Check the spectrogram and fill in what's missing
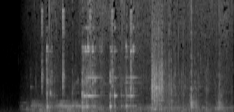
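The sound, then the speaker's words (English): Ice cubes clink and rattle into a glass to cool a drink in a quick, irregular burst of bright chimes, over a faint sizzling hiss of meat on a barbecue, on a hot Sunday afternoon in a suburb north of Cape Town, South Africa. “Meat sizzles on the barbecue, ice hits a glass to cool a drink.”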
